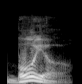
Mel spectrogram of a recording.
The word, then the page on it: boyo: British English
